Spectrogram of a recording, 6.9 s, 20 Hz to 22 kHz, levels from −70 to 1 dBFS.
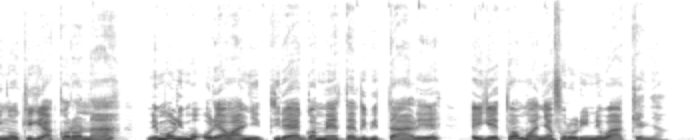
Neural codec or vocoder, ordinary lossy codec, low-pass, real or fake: none; none; none; real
